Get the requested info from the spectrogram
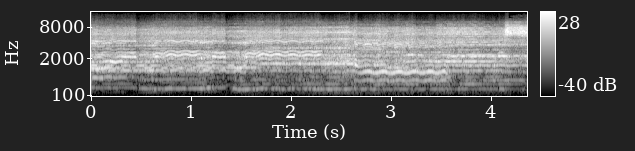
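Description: Song playing: a sung melody held on long notes with a wide vibrato over backing instruments, the voice sounding electronically processed.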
